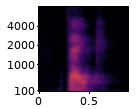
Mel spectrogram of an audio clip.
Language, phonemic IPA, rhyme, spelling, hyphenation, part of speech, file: Dutch, /tɛi̯k/, -ɛi̯k, tijk, tijk, noun, Nl-tijk.ogg
- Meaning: 1. a pillowcase 2. a type of coarse cotton fabric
